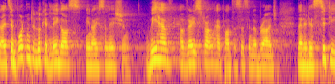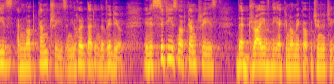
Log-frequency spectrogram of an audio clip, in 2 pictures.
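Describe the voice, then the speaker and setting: A man with a normal speaking voice, fairly high pitch and ordinary pitch variation, at a fairly quick pace. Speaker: company founder and chief executive giving a keynote. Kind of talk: corporate conference keynote speech.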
